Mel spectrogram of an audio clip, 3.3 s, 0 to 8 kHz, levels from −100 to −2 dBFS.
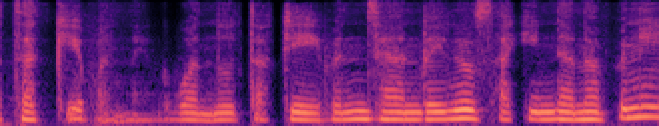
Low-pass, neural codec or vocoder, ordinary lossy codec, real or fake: none; codec, 16 kHz, 0.5 kbps, X-Codec, HuBERT features, trained on LibriSpeech; none; fake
